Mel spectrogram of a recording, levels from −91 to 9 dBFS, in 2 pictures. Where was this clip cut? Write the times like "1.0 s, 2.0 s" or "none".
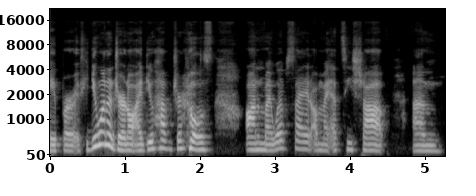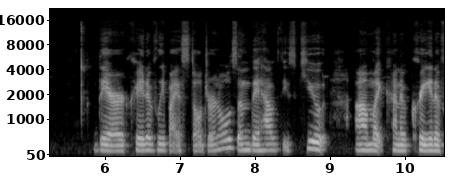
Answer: none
